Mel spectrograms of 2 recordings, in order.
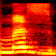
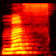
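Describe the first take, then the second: First: The syllable ends in a voiced z sound. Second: The syllable ends in a voiceless s sound. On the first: The speaker calls it wrong. "मस को मज बोल रहे हैं" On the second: The speaker calls it right. "मस को मज बोल रहे हैं"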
